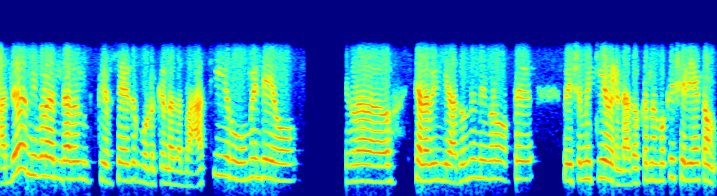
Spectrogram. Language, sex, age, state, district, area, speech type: Malayalam, female, 30-45, Kerala, Kannur, rural, conversation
